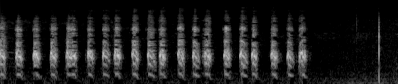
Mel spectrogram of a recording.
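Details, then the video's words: Domestic decoy female chukar partridge used in hunting gives a rapid run of coarse, clucking notes for three seconds, then falls silent apart from a single faint click. "Evcil köy Marisi dişi keklik sesi"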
